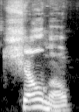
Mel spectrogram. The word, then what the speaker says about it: Chelmo: So again, the actual pronunciation, Scott, is Chelmo.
